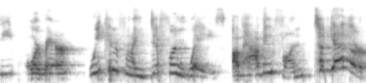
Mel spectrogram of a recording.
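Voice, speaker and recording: This is a cartoonish character voice. Its pitch is extremely high. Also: moderate pace. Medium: puppet. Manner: warm, reassuring.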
